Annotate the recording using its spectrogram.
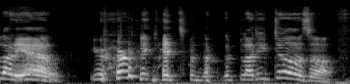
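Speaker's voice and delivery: fed-up outburst. Narrating an RPG scene, voicing O'Neill throwing a rope: O'Neill's exasperated shout. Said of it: "chucks a rope over and goes".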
